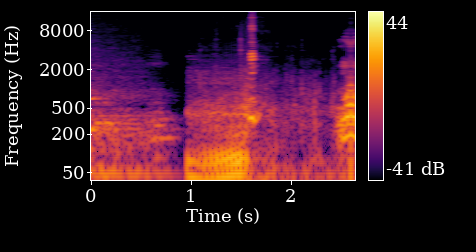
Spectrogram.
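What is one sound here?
A motorcycle engine rumbles.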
